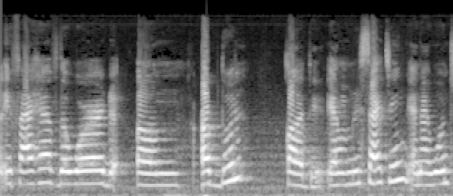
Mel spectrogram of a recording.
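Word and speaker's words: عبد القادر: The alif will not be pronounced, and the hamzatul wasla will have no effect on the alif when it comes to pronunciation. So I will just simply pronounce it as Abdul Qadir.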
